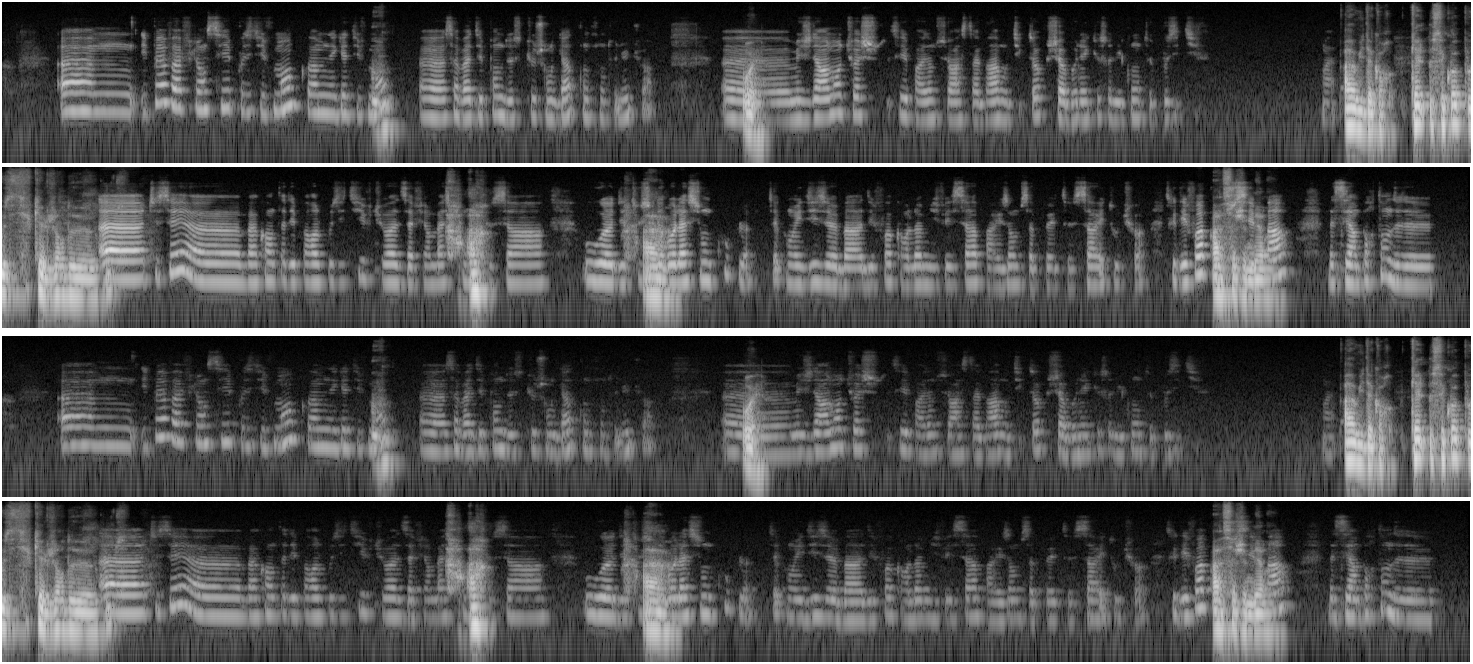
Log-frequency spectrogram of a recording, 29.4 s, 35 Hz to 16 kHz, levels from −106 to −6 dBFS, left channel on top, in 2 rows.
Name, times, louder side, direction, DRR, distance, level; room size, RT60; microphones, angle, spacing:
voice 1, 0.6-3.9 4.2-6.5 7.2-12.0 13.2-13.3 15.7-21.8 22.1-22.2 22.5-29.0, left 7 dB, 85° left, 0.4 m, -40 dB
voice 2, 13.4-15.7 19.1-19.6 21.1-21.4 26.8-27.4, equal, ahead, 0.3 m, -29 dB
2.9 x 2.3 x 2.4 m
head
